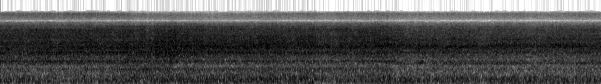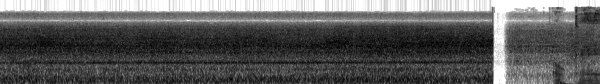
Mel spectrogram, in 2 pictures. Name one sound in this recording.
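Wind roars loudly past a motorcycle rider.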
